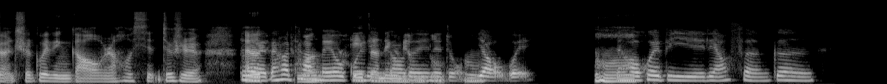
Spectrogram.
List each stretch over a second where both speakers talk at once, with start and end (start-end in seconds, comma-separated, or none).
2.4-4.9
